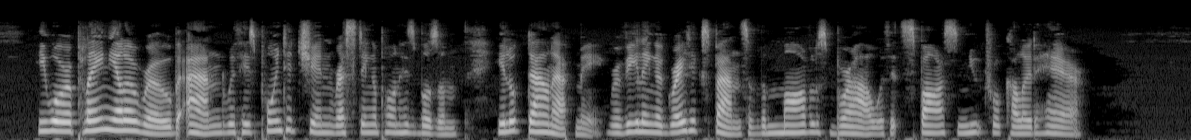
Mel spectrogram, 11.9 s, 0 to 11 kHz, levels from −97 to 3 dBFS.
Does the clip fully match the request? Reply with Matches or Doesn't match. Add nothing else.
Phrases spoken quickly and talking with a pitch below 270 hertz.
Doesn't match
